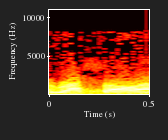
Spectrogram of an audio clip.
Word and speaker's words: Russo: For the Yankees, as they go afield, attendant Marius Russell, name is spelled R-U-S-S-O, and as Marius himself says, he wishes it called Russell and not Russo. Russell on the mound.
